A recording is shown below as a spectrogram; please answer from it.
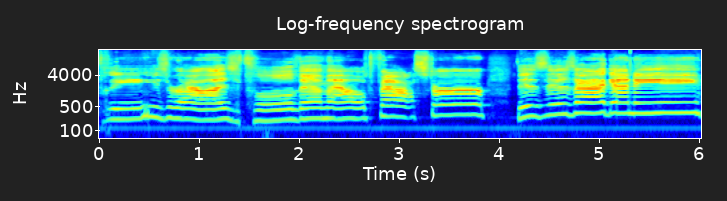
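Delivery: slow, through gritted teeth. The fox begs roz to pull the quills out faster, through gritted teeth. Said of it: "said through his teeth".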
